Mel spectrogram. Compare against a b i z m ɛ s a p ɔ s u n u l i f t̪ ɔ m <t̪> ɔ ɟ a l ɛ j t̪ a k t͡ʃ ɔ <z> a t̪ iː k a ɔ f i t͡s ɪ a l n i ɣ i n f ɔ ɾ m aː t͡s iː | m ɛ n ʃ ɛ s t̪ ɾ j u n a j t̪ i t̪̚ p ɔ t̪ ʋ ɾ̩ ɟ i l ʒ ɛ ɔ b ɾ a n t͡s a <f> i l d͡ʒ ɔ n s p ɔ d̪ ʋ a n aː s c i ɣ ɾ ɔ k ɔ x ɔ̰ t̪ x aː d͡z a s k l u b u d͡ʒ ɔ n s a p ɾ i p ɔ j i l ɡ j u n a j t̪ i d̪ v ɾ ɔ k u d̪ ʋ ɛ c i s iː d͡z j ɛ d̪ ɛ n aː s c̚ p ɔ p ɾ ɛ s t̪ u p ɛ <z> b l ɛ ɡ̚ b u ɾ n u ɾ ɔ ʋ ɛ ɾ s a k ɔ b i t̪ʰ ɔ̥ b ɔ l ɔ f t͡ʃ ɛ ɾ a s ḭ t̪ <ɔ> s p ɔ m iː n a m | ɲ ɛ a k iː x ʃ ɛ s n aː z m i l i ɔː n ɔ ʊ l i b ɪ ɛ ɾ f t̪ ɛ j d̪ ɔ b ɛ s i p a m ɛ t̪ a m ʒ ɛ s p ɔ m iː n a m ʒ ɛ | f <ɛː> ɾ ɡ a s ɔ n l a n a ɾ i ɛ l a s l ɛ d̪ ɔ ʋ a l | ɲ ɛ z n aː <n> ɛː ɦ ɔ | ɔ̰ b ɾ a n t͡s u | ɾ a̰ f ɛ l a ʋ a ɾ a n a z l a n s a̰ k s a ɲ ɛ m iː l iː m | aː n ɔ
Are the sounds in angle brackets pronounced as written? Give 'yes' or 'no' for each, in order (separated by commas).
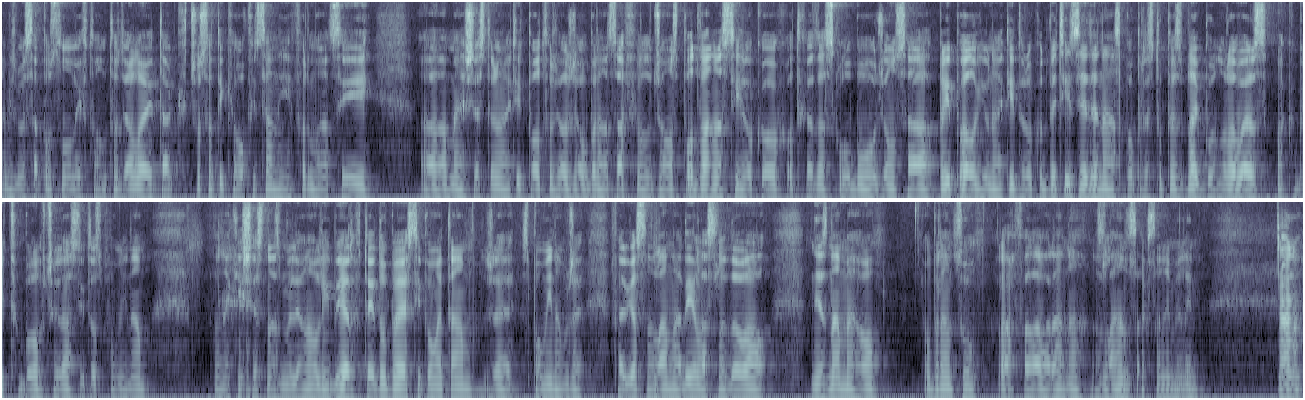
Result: yes, no, yes, yes, yes, no, no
